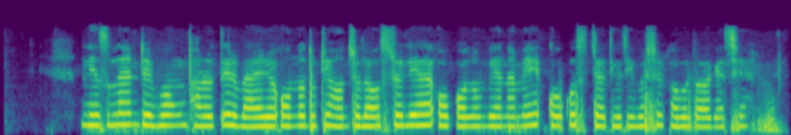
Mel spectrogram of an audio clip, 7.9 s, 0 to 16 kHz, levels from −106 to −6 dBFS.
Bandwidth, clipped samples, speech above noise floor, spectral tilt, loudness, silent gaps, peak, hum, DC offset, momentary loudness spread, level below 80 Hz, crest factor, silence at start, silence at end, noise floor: 7.6 kHz; under 0.1%; 45 dB; -6 dB/octave; -16 LUFS; none; -2 dBFS; none; under 0.1%; 5 LU; -56 dBFS; 14 dB; 0.8 s; 0.1 s; -60 dBFS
